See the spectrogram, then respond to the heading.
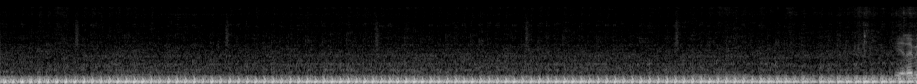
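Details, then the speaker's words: Honda Grom idling after fuel pump priming: crisp, even putter at a steady idle with no knocks or rattles; normal healthy idle. "but let's hear the engine right boy it's a really nice engine"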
